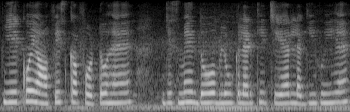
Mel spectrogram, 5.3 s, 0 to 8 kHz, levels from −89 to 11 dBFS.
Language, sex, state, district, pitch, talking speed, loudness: Hindi, female, Punjab, Kapurthala, 250 Hz, 170 wpm, -17 LUFS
